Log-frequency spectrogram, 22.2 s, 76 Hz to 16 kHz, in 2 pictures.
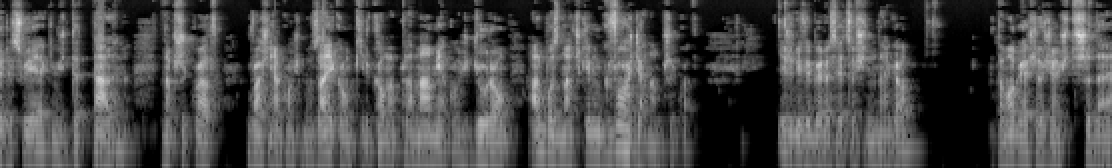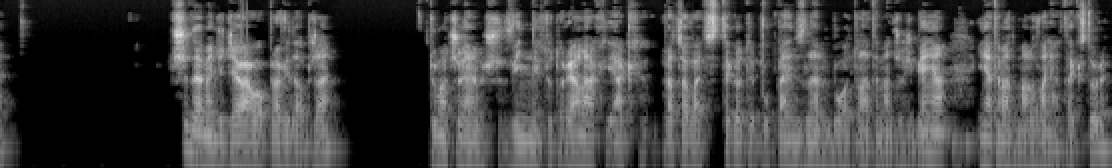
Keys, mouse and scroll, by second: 8.2 click, 9.6 click, 11.0 click, 11.7-19.2 drag, 19.8 ctrl+z, 20.6-22.2 shift+middle drag.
